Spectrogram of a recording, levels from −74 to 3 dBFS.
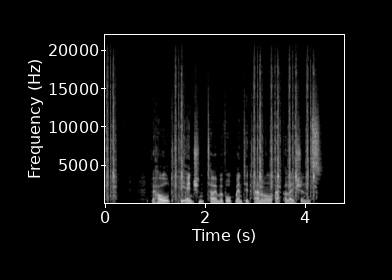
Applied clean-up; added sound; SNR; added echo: classical method spectral subtraction.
